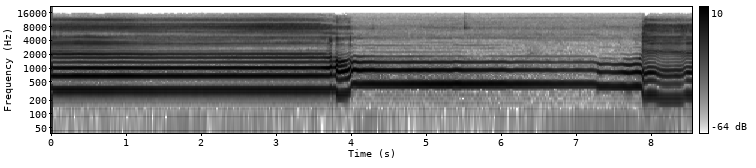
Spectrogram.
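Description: A woman singing a Hmong song unaccompanied in long held notes: one steady note for nearly four seconds, then a quick slide up to a higher note held steadily, stepping down slightly near the end and breaking into a wavering turn.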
